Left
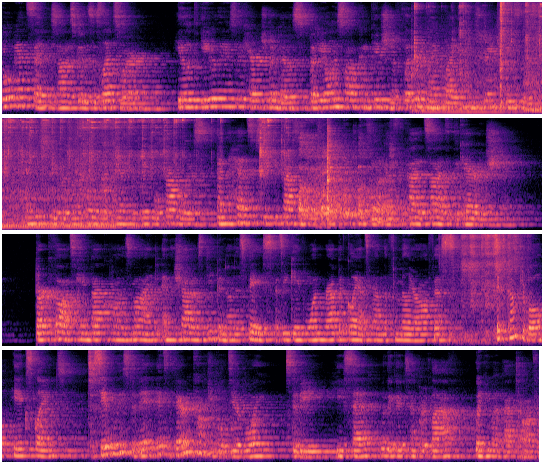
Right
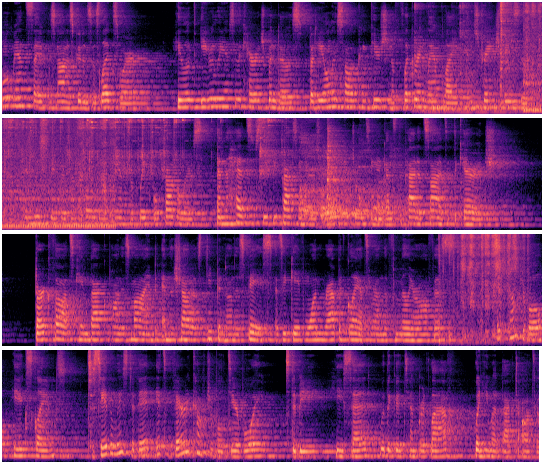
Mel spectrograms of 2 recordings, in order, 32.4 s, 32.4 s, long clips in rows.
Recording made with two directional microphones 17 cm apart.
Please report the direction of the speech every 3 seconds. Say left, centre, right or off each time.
right, right, right, right, right, right, right, centre, right, right, right.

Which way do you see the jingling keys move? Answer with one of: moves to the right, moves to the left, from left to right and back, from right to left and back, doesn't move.
from left to right and back.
